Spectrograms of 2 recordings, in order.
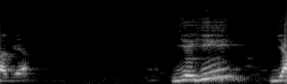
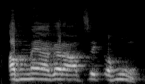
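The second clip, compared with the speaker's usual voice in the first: ordinary talk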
